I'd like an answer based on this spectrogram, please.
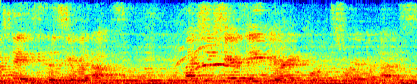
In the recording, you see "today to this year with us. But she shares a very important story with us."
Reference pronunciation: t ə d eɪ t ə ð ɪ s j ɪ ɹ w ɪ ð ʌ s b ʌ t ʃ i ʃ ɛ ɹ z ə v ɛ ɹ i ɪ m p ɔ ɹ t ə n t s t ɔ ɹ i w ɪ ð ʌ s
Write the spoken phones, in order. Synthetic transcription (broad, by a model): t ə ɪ s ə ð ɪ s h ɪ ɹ w ɪ ð ʌ s b ʌ t ʃ i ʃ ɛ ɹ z ə v ɛ ɹ i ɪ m p ɔ ɹ t n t s t ɔ ɹ i w ɪ ð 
